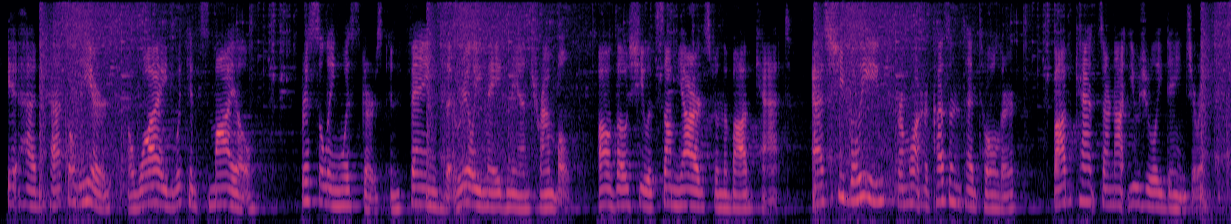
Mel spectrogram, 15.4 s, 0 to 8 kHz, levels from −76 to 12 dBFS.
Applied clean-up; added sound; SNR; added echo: none; Shatter; 11 dB; reverberation time 1.8 s.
